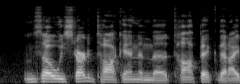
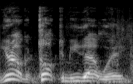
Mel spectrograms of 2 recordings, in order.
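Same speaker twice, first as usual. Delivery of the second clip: high, loud, indignant; hammed-up outraged retort; mock angry warning; 7 semitones higher, 7 dB louder, faster than usual. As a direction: snap it like a furious guy setting rules. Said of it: "And he starts going".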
